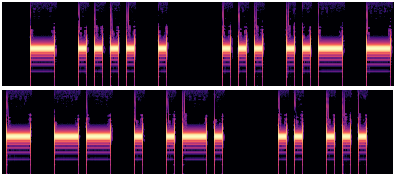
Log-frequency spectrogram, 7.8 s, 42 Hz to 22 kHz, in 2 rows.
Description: Morse code, heard as a keyed tone, about 15 wpm, 700 Hz. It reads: THE SUMMER IS
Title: Sentences from Top 1100 Words 15wpm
